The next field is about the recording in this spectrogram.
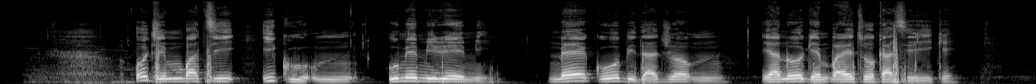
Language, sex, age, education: Igbo, male, 15-29, tertiary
